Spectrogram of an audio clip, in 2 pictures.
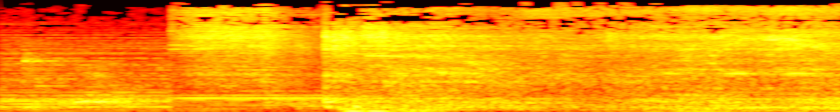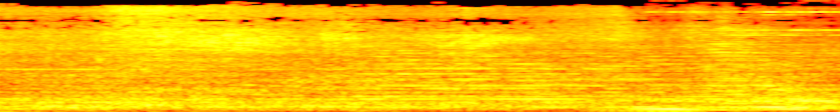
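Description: Dark, dramatic orchestral score from a themed attraction's soundtrack. About a second in, a loud rushing hiss comes in over it and runs most of the way through, with a deep boom just after that and another near the end.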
